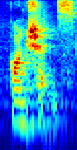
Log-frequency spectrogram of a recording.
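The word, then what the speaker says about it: conscience: এইটার exact pronunciation হচ্ছে কনশান্স, কনশান্স, কনশান্স, কনশান্স, কনশান্স।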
